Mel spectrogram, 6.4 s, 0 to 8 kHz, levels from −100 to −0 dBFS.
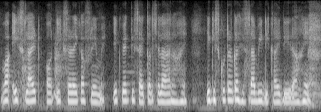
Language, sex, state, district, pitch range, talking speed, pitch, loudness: Hindi, female, Gujarat, Valsad, 190-210 Hz, 215 wpm, 200 Hz, -17 LUFS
